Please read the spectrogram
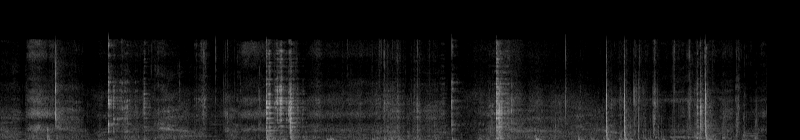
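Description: Steel knife and fork clinking and scraping on a ceramic plate as bone-in steak is cut, in scattered sharp clicks and scrapes. The sound cuts off abruptly to silence near the end.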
